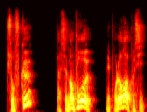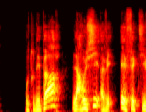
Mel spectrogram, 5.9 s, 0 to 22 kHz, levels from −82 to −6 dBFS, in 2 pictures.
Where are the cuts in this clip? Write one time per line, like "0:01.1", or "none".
none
